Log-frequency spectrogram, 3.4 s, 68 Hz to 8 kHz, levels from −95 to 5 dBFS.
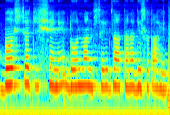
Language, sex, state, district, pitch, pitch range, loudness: Marathi, female, Maharashtra, Dhule, 225 Hz, 220-235 Hz, -18 LUFS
